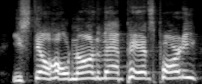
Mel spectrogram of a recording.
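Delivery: high, whiny mocking critic; high mock of online critics. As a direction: needle them in a high voice.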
